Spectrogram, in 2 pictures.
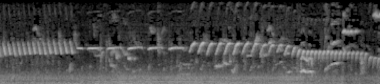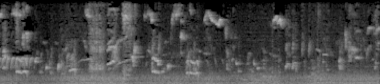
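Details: European bee-eater giving a run of liquid, rolling trilled calls, several in close succession and slightly stepping down in pitch, followed by scattered sharp chirps and clicks.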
